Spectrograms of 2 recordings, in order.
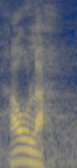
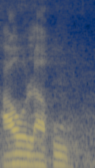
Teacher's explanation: Tapi kalau berhenti, ya, dibaca mati haulah. Tapi kalau dibaca bersambung haulahu.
